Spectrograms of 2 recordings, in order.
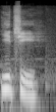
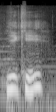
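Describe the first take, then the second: First: The middle consonant is a ch sound. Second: The middle consonant is a hard k sound. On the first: "pronounce like a K or like a C H? ... There we go" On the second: "do I pronounce it like a K?"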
